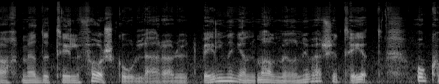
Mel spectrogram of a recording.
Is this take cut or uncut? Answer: cut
